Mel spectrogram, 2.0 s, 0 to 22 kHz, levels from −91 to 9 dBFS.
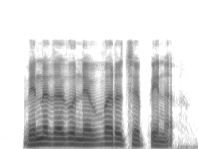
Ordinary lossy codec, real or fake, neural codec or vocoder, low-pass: none; fake; codec, 16 kHz, 2 kbps, FunCodec, trained on Chinese and English, 25 frames a second; 7.2 kHz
